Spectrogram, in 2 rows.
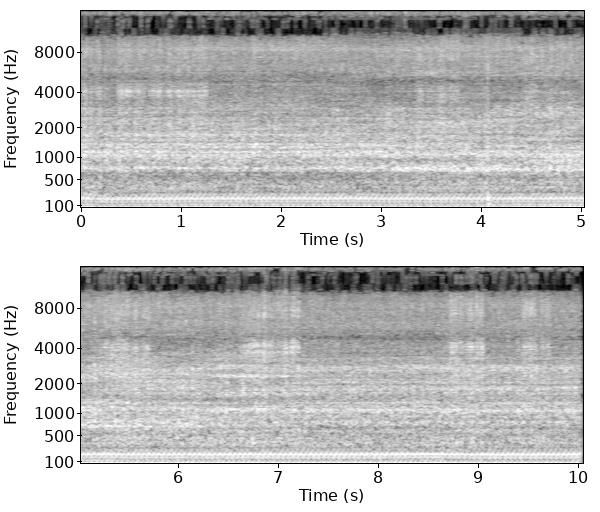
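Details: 1969 Saab Sonett V4 with a swapped-in 1.7L Ford V4 and Holley 1940 carburetor, idling: steady hum with a faint intermittent rattle that comes and goes; owner wonders whether it is the throw-out bearing or the disconnected freewheeling mechanism; unconfirmed.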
